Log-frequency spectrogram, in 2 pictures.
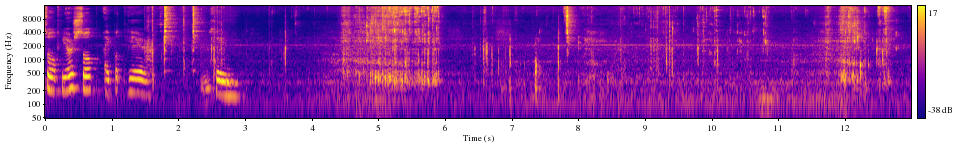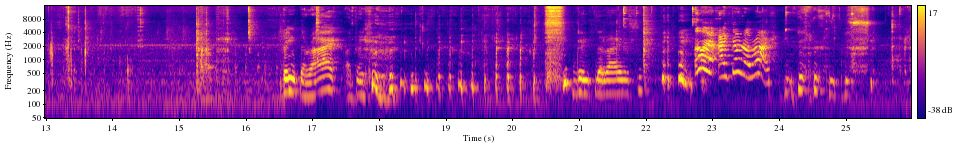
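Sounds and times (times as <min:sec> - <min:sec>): person slurping soup: 0:04.3 - 0:06.0, 0:11.6 - 0:12.7
wet chewing and smacking: 0:06.4 - 0:14.7.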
